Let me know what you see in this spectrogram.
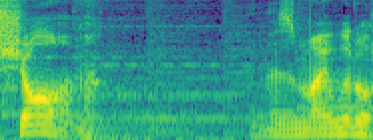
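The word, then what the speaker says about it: Seam: tell rhymes hello Sean the name Sean pronounced Sean and this is my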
